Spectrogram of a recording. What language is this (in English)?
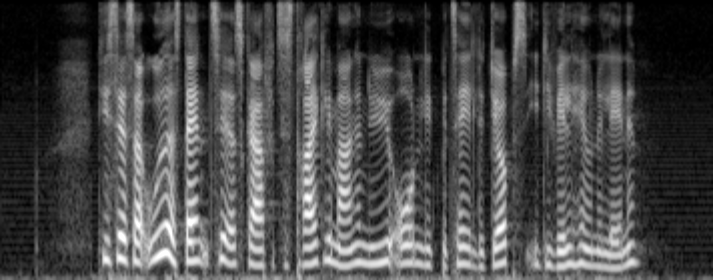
Danish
